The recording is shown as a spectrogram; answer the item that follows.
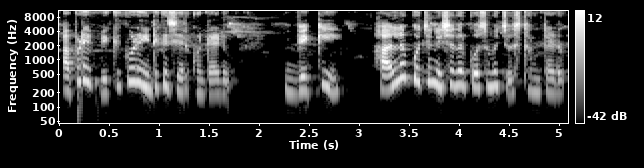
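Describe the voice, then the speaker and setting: A woman narrating a dramatic serial story in a steady storytelling manner. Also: on the high side, fast.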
